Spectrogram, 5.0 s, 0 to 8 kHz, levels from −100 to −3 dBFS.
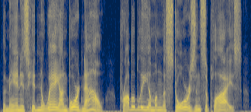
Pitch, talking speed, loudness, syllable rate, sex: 155 Hz, 155 wpm, -18 LUFS, 4.7 syllables/s, male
